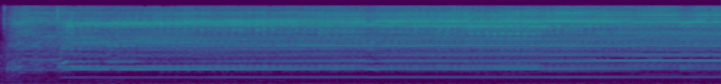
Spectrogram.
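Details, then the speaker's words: Motorized Walthers bascule model bridge gearbox run with loose linkage rod, bridge moving smoothly; steady high-pitched motor whine at one pitch, no grinding or clicks: running normally. "so you can hear that it goes up and down very smoothly"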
